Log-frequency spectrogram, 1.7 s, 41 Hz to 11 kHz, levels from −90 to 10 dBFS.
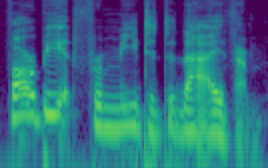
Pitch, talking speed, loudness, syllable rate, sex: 160 Hz, 285 wpm, -19 LUFS, 5.7 syllables/s, male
